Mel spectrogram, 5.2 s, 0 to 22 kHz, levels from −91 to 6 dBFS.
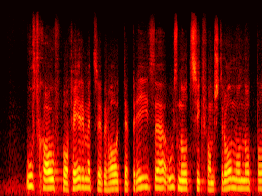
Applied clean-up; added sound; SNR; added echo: neural mask model RNNoise.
